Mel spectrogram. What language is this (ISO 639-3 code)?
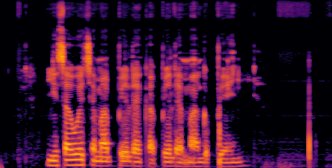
luo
